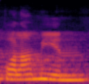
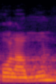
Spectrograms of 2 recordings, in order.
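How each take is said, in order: First: The word ends in the vowel i plus n. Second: The word ends in the vowel u plus n. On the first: The speaker calls it right. "Dibacanya kolamin" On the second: The speaker calls it wrong. "tidak kolamun"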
